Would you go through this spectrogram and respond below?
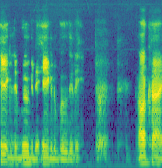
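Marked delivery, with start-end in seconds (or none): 0.0-1.2 put-on Southern accent with a drawl. Starting the recap of last session in a Southern accent. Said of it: "Southern accent".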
